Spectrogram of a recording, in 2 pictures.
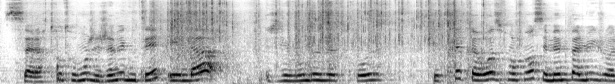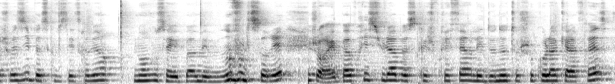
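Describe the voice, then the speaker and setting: A woman's voice: fairly high pitch, fairly even intonation, fast talker, a little mellow, a little hiss or hum. Chatty young woman in an echoey kitchen. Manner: chatty, giggly, talking to viewers. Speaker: vlogger. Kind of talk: casual food challenge vlog. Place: home kitchen. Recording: echoey room with music behind.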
